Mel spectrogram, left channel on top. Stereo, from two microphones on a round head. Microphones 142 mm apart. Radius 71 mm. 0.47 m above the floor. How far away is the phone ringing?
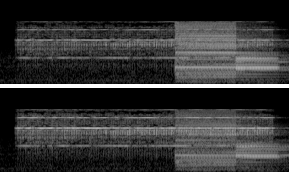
About 0.6 m.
